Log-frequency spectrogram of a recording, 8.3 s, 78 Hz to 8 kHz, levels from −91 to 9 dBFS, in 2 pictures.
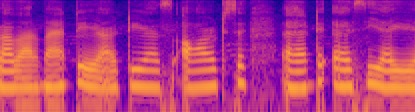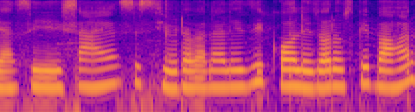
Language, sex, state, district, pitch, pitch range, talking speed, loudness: Hindi, male, Chhattisgarh, Raigarh, 225 Hz, 215-240 Hz, 70 wpm, -16 LUFS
